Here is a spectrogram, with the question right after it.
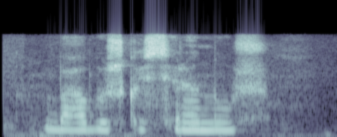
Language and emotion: Russian, neutral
